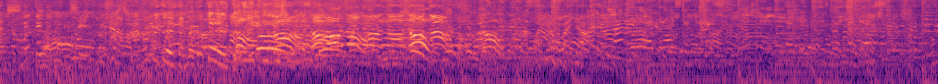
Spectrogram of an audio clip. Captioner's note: chaos chatting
